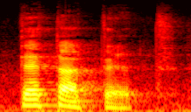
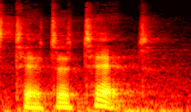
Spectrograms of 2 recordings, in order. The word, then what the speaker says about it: tête-à-tête: The T is soft in French, tête-à-tête, but in English it's tête-à-tête.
